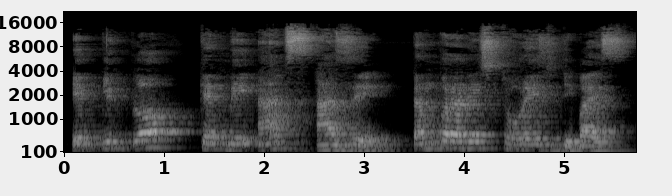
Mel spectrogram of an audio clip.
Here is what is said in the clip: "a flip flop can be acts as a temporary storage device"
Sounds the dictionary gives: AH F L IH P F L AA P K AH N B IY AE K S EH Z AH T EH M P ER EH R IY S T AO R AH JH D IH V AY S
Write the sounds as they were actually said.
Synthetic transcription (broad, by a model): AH P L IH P L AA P K AH N B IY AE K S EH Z AH T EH M P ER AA R IY S T AO R AH JH D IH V AY S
